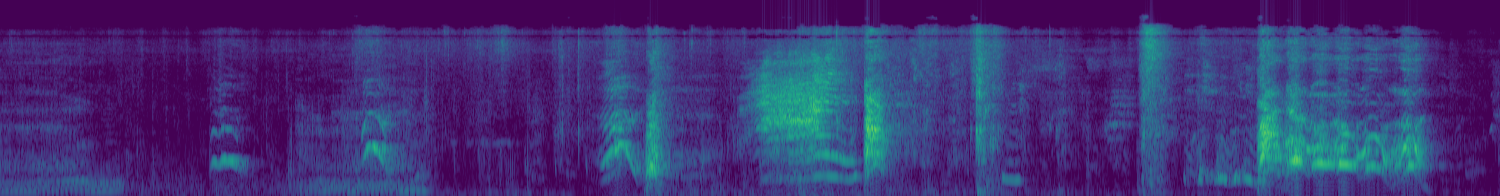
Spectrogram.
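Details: Stray mother dog on a farm in Cambodia, guarding her puppy as food is given: sharp barks and rough growling bursts at irregular intervals, mixed with speech and handling noises.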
